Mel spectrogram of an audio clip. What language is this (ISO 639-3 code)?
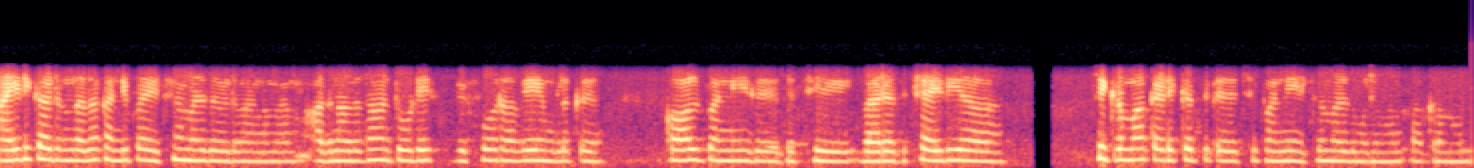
tam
